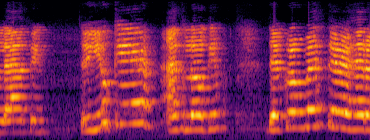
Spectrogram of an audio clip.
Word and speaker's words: Loki: I am Loki, pronounced Loki.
